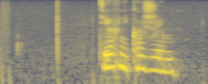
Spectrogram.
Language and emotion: Russian, neutral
